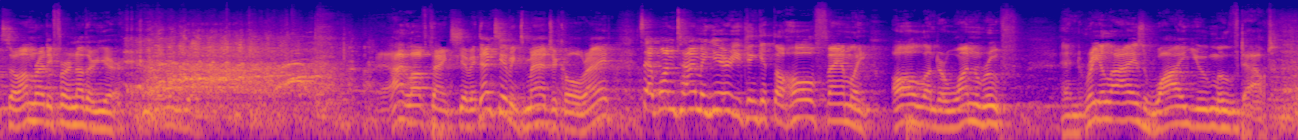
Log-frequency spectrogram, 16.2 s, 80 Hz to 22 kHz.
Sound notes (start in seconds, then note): 1.5 audience Laughing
